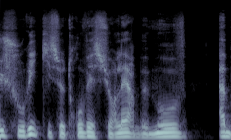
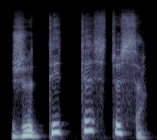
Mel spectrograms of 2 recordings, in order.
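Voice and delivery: slow, drawn-out, higher distaste; disgusted grimace; 5 semitones higher, much slower than usual. A narrator's reading. Vera complaining about the sucking leaves, disgusted. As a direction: grimace through the words, slowly. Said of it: "grimaça Vera".

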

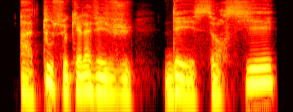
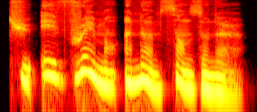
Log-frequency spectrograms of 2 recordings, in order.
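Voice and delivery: higher, slow reproachful cry; indignant cry; 7 semitones higher, slower than usual. A narrator's reading. Sister scolding her brother, indignant cry. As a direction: accuse him of betrayal. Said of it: "s'écria Kathleen".

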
